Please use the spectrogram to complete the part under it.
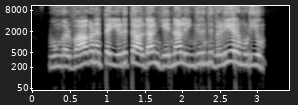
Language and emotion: Tamil, angry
